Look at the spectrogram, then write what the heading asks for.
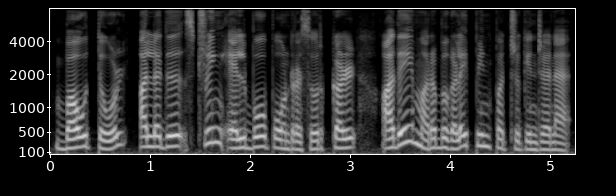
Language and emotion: Tamil, neutral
